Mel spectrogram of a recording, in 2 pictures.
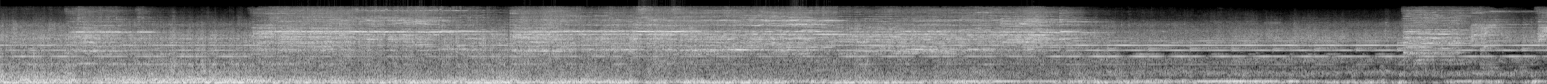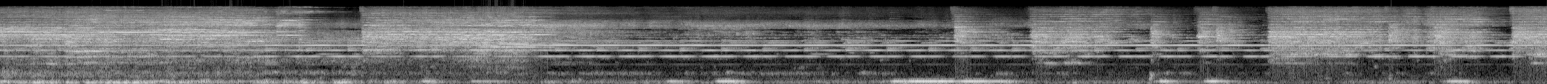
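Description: Freight train cars rolling through a road crossing: a heavy low rumble, thinning out about a third of the way in, with steady high-pitched wheel squeal. In the last third the wheels clack sharply over the rail joints.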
